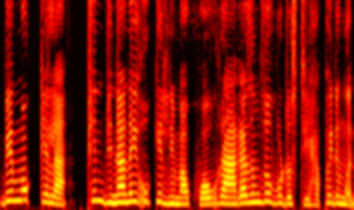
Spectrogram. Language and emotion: Bodo, angry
